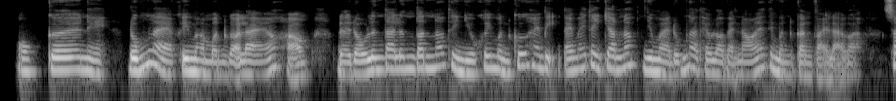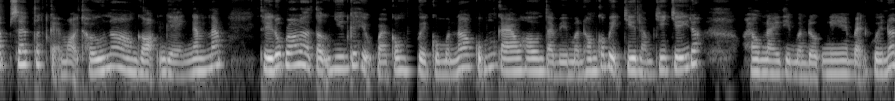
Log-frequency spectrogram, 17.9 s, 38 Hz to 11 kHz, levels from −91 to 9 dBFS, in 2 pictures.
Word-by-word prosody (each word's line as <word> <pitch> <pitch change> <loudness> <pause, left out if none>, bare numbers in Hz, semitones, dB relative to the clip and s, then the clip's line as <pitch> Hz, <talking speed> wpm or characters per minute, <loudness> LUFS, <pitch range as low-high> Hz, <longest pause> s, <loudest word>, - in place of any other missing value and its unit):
Ô 200 -1 -2
kê 220 0 +5
nè. 200 -4 +1 0.2
Đúng 210 +7 +8
là 195 - +1
khi 205 - +7
mà 200 -2 +5
mình, 170 -2 -3
gọi 170 +1 0
là 180 0 +1
á 175 +7 -3
hả, 155 - -2 0.4
để 170 -1 -1
đồ 180 0 +2
linh 215 +2 +5
ta 230 0 0
linh 230 0 0
tinh 235 0 +1
á, 260 +2 -3
thì 260 -5 0
nhiều 185 -3 +2
khi 240 +6 -1
mình 205 -6 0
cứ 270 +7 -1
hay 270 -3 -4
bị 225 - -2
táy 200 +1 -1
máy 225 +3 -3
tay 275 -4 0
chân 230 -3 0
á, 270 +2 -2
nhưng 210 -2 +4
mà 180 -4 0
đúng 170 +5 -3
là 245 0 -3
theo 190 -3 -4
lời 175 -2 -3
bạn 160 0 -8
nói 175 +7 -5
thì 240 - 0
mình 175 -5 -2
cần 160 -1 -6
phải - - -7
là - - -6
là - - -11 0.2
sắp 275 -1 -3
xếp 300 0 +3
tất 300 -1 -4
cả - - -8
mọi 170 - -5
thứ 195 +2 +2
nó 245 -4 -1
gọn 190 +1 -2
gàng 170 -2 -5
ngăn 205 +3 0
nắp. 270 +3 -2 0.4
Thì 210 -3 +9
lúc 265 +2 +4
đó 280 0 +3
là 290 -3 +2
tự 215 -4 -1
nhiên 230 +2 0
cái 275 +3 -1
hiệu - - -1
quả 170 - -5
công 210 +4 -2
việc 185 -4 +1
của 180 - -3
mình 175 0 -4
nó 245 +5 -1
cũng 250 +3 -2
cao 205 -2 0
hơn 205 -1 0
tại 170 - -5
vì 165 0 -4
mình 170 0 -5
hông 200 +2 0
có 255 - -3
bị 250 - +3
chia 210 - +6
lòng 175 -4 -7
chia 215 +4 -1
trí 220 0 +4
đó. 310 - +2 0.4
Hôm 195 -2 -1
nay 180 -1 -2
thì 180 - -3
mình 165 -1 -6
được 165 0 -4
nghe 180 0 -2
bạn 175 +1 -6
khuyên 185 -1 0
rất 265 - 0
205 Hz, 310 wpm, -23 LUFS, 180-230 Hz, 0.4 s, Thì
